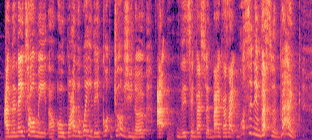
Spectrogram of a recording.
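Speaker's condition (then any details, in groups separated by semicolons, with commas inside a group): No condition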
